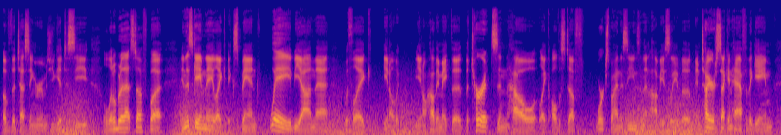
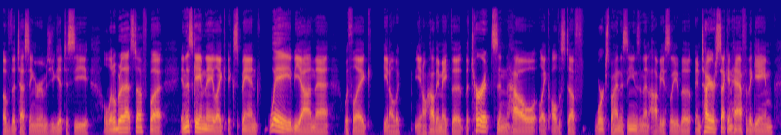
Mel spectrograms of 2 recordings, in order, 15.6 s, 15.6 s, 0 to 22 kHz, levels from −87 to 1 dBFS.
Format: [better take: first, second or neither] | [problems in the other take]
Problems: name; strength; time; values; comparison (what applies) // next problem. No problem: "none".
second | wind noise on the microphone; occasional gusts; 15 dB below the speech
